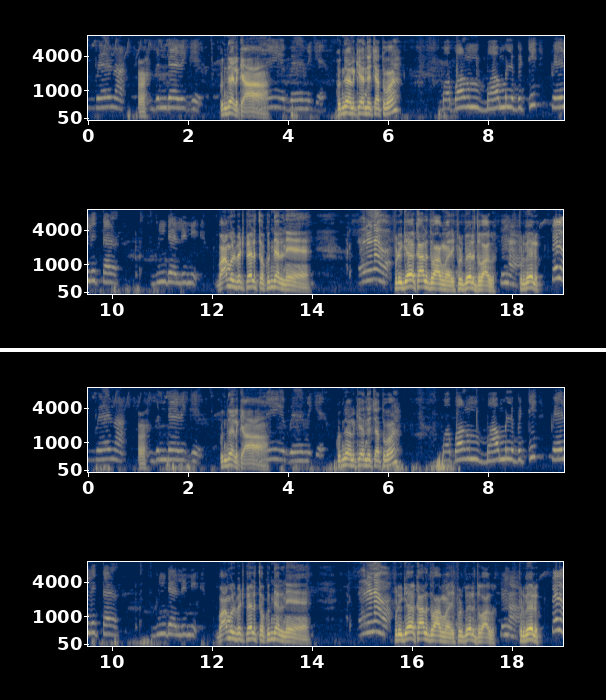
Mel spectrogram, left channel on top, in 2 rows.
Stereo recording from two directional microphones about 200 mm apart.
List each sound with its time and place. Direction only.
0.2 s a child's voice: centre (ahead or behind)
3.7 s child singing: 15° right (ahead or behind)
4.9 s a child's voice: 5° left (ahead or behind)
7.4 s a child's voice: centre (ahead or behind)
12.1 s speech: 5° right (ahead or behind)
14.9 s speech: 45° left (ahead or behind)
15.4 s speech: 5° left (ahead or behind)
18.1 s speech: 25° right (ahead or behind)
